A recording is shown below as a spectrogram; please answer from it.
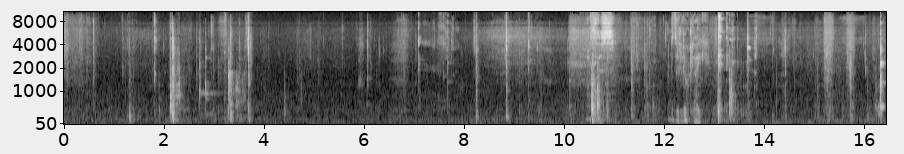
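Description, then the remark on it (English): At a dining room table, a spoon scrapes and taps against a pot, with scattered clinks of utensils and bowls and a few soft wet scoops as a mother ladles porridge out for each of her children. There is no talking. “At the dining room table, Mrs. Brown scoops porridge out of a pot and pours it for each of her children.”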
